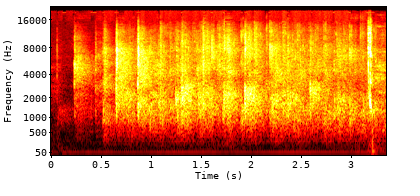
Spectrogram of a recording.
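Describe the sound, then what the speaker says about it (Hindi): An audience at an annual prize distribution ceremony breaks into applause, a steady wash of many hands clapping that builds quickly and carries on evenly, with one louder tap near the end. "उनके लिए तालियां."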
